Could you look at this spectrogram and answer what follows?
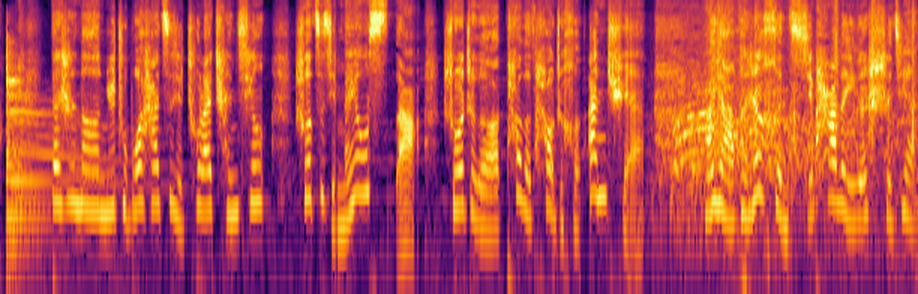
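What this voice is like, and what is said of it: Pleasant voice with Zhejiang accent. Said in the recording (Chinese): “声音真好听，还带着浙江的口音，超可爱。”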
